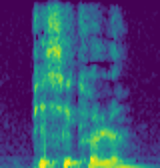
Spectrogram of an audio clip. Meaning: piscicultural
- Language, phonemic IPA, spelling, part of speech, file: French, /pi.si.kɔl/, piscicole, adjective, LL-Q150 (fra)-piscicole.wav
